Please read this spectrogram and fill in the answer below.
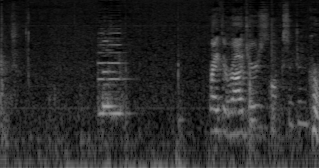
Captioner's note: bell ringing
